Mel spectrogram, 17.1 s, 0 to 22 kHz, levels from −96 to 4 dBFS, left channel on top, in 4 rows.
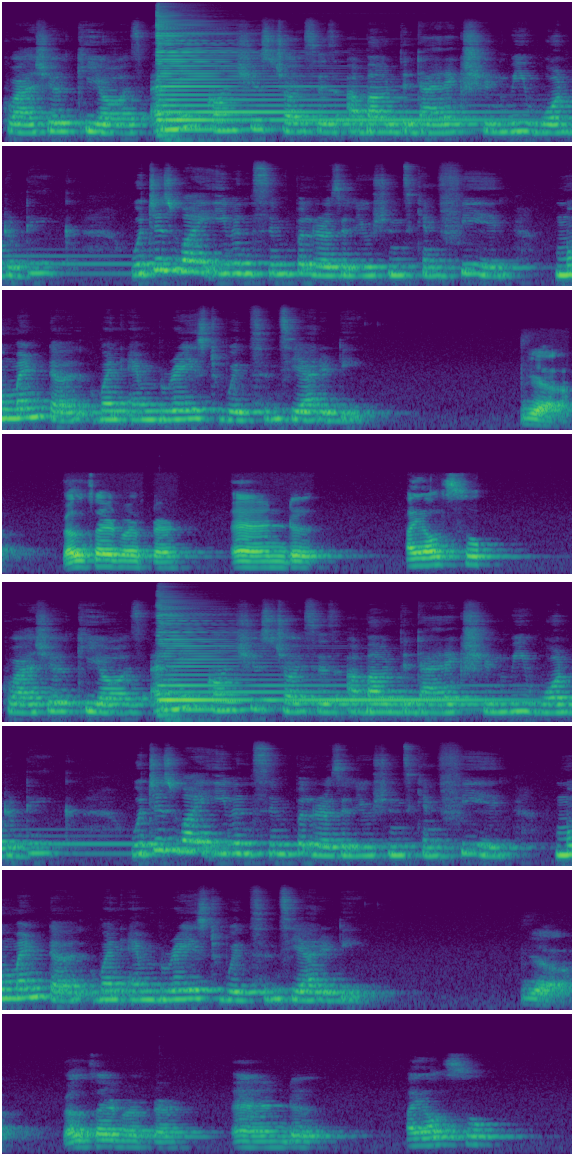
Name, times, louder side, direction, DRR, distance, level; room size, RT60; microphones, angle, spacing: voice 1, 0.0-4.7 5.2-8.0 8.4-11.2, left 1 dB, 5° left, 0.7 m, -29 dB
Keyboard (musical), 1.1-6.1, right 2 dB, 45° left, 0.6 m, -30 dB
voice 2, 12.4-12.8 13.3-14.1 14.5-15.2 15.9-16.4, left 8 dB, 90° left, 0.3 m, -25 dB
3.7 x 3.1 x 2.4 m
head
